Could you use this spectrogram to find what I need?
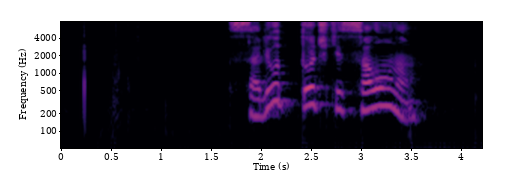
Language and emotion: Russian, positive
